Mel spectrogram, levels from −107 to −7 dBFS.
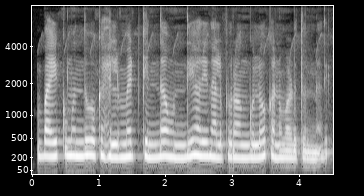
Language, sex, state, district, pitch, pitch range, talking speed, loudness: Telugu, female, Telangana, Hyderabad, 215 Hz, 200-220 Hz, 130 wpm, -15 LUFS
